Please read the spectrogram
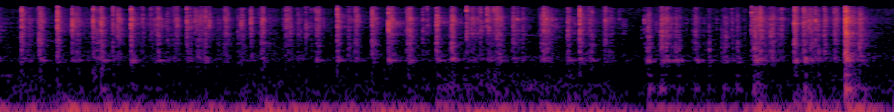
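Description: Typing on a computer keyboard: a fast, steady run of keystroke clicks as a terminal command is entered, over a steady low hum.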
